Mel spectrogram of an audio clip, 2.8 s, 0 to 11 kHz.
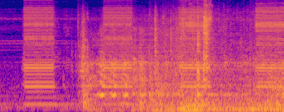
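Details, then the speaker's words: Diesel car that would not start on waste oil until its bad lift pump was replaced, now running up to 50% waste oil with pump diesel. Brief starter whir, catches within a second and settles into an even clatter. Normal start. "and this is how she starts now so you can see it's kind of normal smooth out and it's it just it's decent"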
